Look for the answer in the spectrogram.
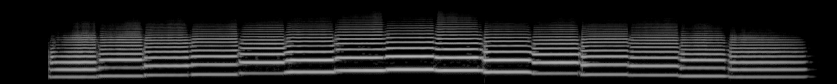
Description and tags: Part of the Good-sounds dataset of monophonic instrumental sounds.
instrument::trumpet
note::Csharp
good-sounds-id::7339
mode::major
